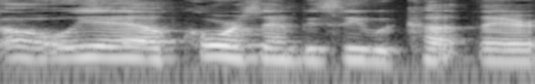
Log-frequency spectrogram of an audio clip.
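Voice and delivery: exaggerated high Southern accent. Describing how NASCAR fans reacted to NBC's commercial breaks, in a stereotypical Southern accent. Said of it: "Sorry, I did the accent".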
